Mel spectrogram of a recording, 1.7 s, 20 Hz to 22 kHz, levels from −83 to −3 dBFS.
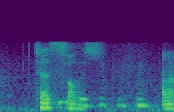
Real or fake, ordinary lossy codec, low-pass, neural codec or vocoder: fake; Opus, 24 kbps; 5.4 kHz; codec, 16 kHz, 1 kbps, X-Codec, HuBERT features, trained on general audio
